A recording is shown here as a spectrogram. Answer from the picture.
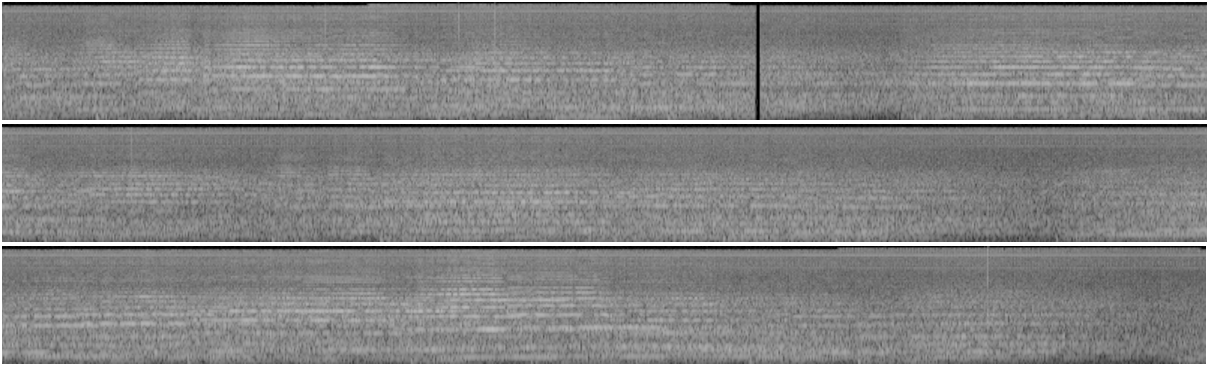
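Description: Brass band playing a national anthem in slow, sustained chords.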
